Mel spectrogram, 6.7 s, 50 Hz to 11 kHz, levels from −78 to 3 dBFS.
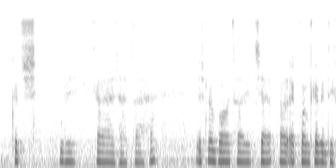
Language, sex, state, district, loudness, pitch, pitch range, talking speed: Hindi, male, Bihar, East Champaran, -46 LUFS, 140 Hz, 135-150 Hz, 125 wpm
